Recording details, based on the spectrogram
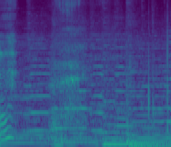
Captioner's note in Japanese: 旦那のため息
